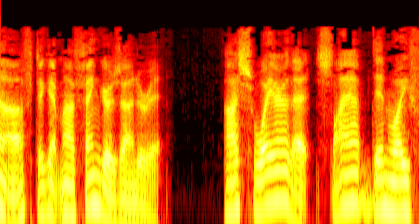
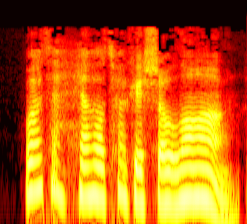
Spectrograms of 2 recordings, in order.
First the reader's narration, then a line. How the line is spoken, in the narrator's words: she asked wearily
